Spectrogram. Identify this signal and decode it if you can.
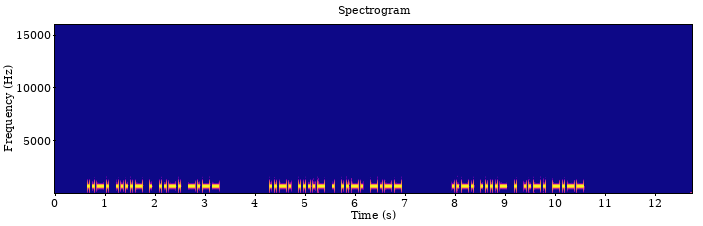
Morse code, heard as a keyed tone, about 25 wpm, 700 Hz. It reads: F4EFY F4EFY F4EFY
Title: DXCC-100 Call Signs - 5 Characters - Repeated 3x - 25wpm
